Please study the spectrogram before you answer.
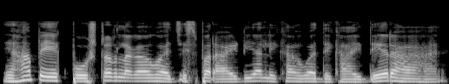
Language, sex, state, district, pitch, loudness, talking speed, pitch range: Hindi, male, Jharkhand, Ranchi, 145 Hz, -14 LUFS, 215 wpm, 130-160 Hz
